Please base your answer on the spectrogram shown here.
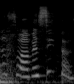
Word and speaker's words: suavecito: No, I said that wrong, didn't I? You said it right. Oh. El Suavecito. Suavecito. Very good. Perfect.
